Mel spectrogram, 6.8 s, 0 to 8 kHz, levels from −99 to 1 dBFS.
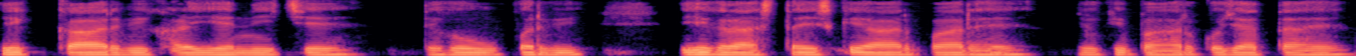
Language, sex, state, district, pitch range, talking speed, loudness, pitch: Hindi, male, Uttar Pradesh, Budaun, 105-110 Hz, 175 wpm, -22 LUFS, 105 Hz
